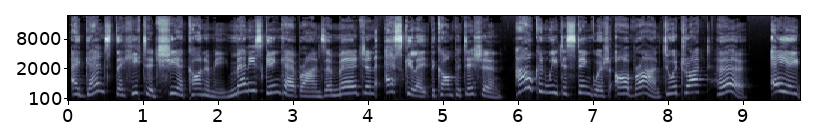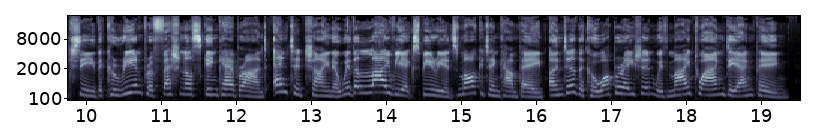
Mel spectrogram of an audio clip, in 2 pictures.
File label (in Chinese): 护肤品牌宣传片激情活力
